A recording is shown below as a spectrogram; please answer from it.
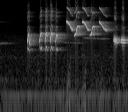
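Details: Sunda robin (tledekan gunung) in a tutoring recording. After brief quiet it breaks into quick, strong chirps, then high descending slurred notes and a final clear whistle, over a faint steady low hum.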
